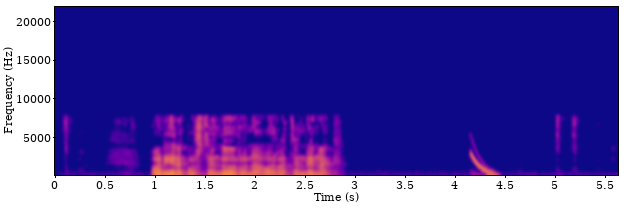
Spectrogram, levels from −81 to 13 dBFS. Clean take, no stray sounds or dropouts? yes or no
no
